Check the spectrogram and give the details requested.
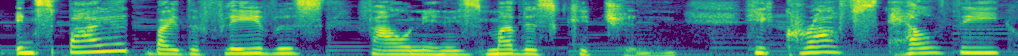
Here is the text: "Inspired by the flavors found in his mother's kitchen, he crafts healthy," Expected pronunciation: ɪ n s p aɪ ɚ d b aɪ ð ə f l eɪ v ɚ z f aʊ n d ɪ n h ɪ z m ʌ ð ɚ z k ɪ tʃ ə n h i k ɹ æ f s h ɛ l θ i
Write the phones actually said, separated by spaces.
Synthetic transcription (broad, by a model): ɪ n s p aɪ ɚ d b aɪ ð ə f l eɪ v ɚ z f aʊ n d ɪ n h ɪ z m ʌ ð ɚ z k ɪ tʃ ə n h i k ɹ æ f s h ɛ l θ i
